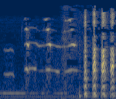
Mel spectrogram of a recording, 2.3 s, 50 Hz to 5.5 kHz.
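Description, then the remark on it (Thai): A person imitates a soft, cute cat meow with high, drawn-out sliding tones, followed by four quick rhythmic bursts, fairly loud, with no speech. “ไหนลองทำเสียงเมี้ยวๆเป็นแมวน่ารักสักตัวหนึ่งหนึ่งสองสามแอคชั่นเฮ้ยมันดูเป็นแมวซนนะครับขอเป็นแมวแบบน่ารักเรียบร้อย1 2 3”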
